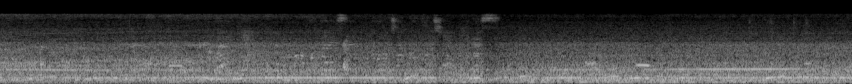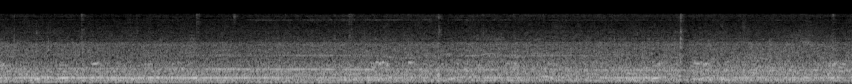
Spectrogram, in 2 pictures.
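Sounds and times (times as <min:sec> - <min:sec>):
bus engine drone: 0:00.0 - 0:17.0.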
